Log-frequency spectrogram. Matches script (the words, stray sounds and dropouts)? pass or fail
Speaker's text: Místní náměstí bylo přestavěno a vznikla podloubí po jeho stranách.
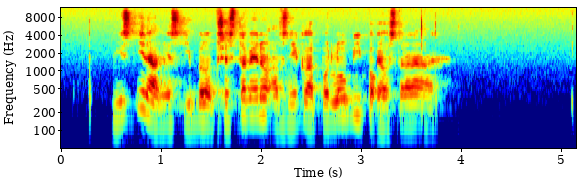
pass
